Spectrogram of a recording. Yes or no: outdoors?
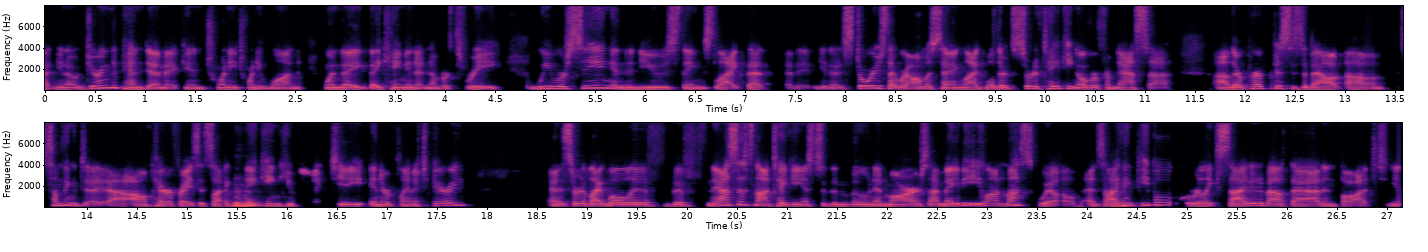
no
